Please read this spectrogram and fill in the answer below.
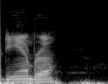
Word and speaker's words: D'Ambra: I didn't know how to pronounce it. Nobody did. He's so new, so I had to go find him in the outfield before the game. He was running laps out there in left field, and Luke Bay yells over, D'Ambra, and he's like, yep, D'Ambra. I was like, okay, just want to make sure I say it right.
